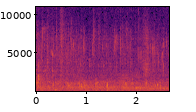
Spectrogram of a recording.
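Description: Heavy cream is poured into an Instant Pot, making a faint, soft continuous liquid pour with a gentle trickling texture and no speech.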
